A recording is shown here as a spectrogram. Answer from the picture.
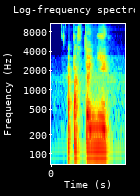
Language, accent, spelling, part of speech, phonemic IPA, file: French, Canada, apparteniez, verb, /a.paʁ.tə.nje/, LL-Q150 (fra)-apparteniez.wav
- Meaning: inflection of appartenir: 1. second-person plural imperfect indicative 2. second-person plural present subjunctive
